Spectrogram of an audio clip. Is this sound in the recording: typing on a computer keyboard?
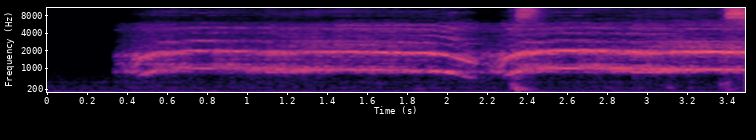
no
